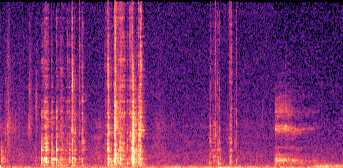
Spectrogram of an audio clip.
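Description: Several short bursts of metallic clicking and scraping, the loudest about two to three seconds in: a screwdriver working the rusty slotted screws of an old sheet-steel card shuffler, and small steel screws and parts being set down on a wooden workbench.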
